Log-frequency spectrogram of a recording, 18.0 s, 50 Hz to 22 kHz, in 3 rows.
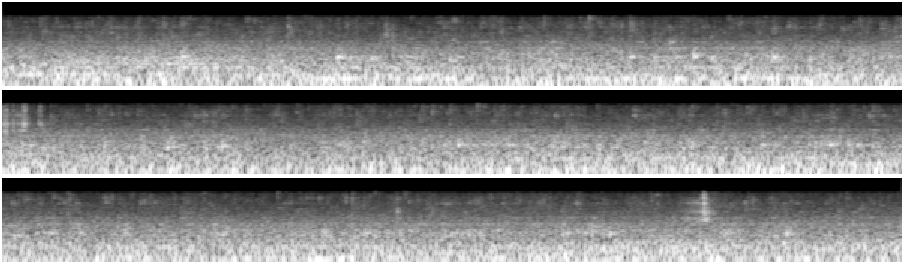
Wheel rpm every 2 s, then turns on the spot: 0, 0, 0, 0, 0, 0, 0, 0, 0.
none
